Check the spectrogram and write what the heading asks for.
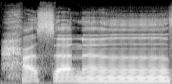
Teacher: یہاں نون تنوین کا اظہار ہے، غنہ نہیں کریں گے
